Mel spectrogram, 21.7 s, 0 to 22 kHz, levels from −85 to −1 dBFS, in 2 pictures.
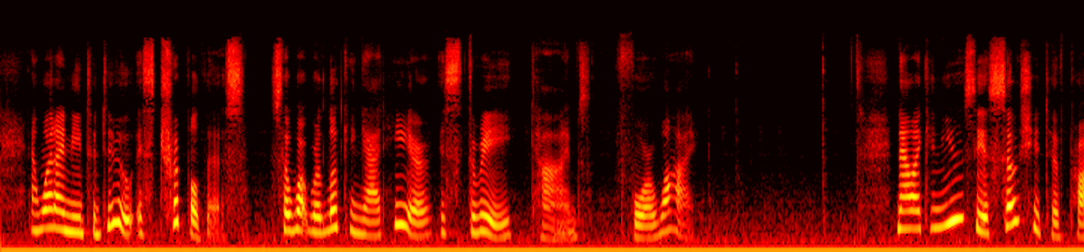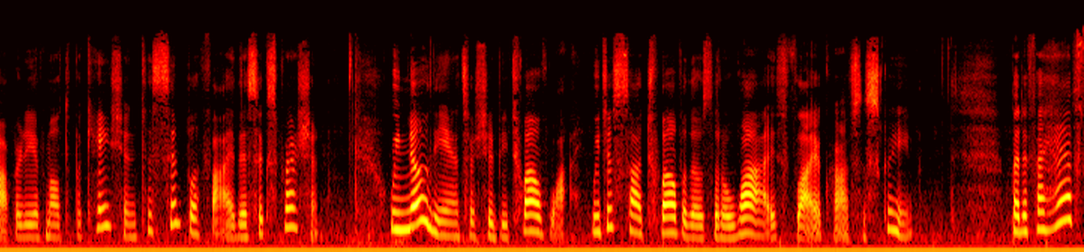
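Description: Nothing is technically wrong with the clip; no faults can be heard at any point.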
